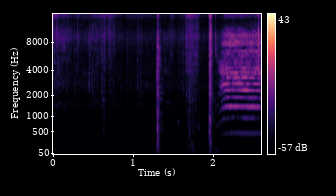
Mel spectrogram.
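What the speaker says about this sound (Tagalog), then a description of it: "Ayun yung isang kambing na yan" A goat bleats once near the end, a wavering harmonic cry after two sharp knocks, on a rural farm with irrigation in Pangasinan province, Philippines, over a quiet outdoor background.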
